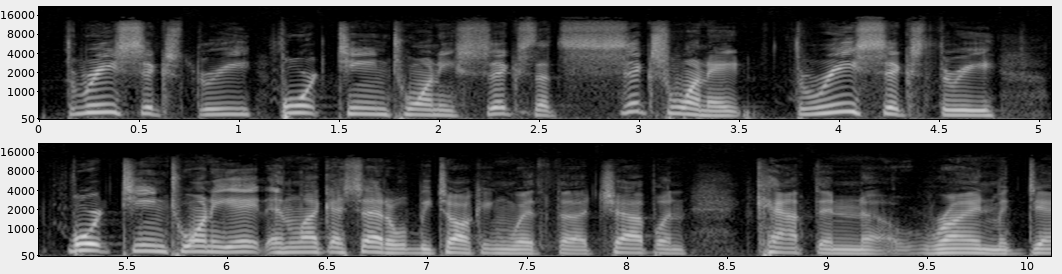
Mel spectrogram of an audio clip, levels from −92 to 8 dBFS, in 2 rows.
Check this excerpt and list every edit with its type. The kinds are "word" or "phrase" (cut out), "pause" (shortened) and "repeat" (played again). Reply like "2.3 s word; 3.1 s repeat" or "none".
1.1 s pause

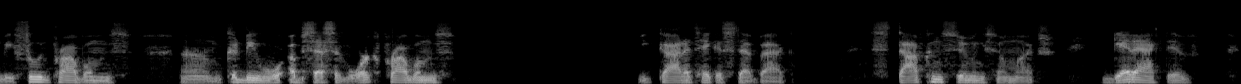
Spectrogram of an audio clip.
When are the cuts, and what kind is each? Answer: 1.7 s pause

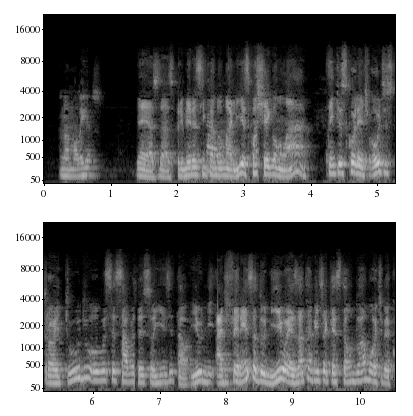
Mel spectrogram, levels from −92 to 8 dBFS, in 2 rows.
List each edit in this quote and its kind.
3.2 s word; 4.2 s word; 6.6 s word

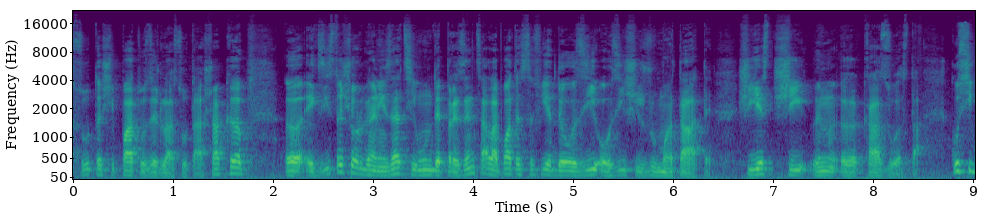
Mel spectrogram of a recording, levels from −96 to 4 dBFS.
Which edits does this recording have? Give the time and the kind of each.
4.3 s word; 7.0 s word

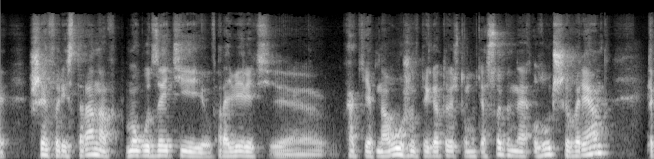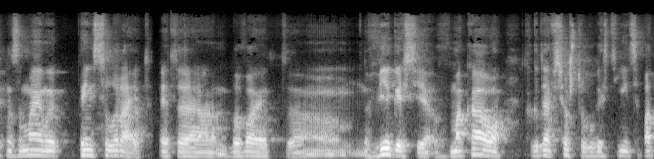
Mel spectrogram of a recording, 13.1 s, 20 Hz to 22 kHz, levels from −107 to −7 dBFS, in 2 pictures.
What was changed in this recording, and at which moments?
1.2 s pause; 2.1 s word; 3.7 s phrase; 6.5 s word; 8.1 s pause

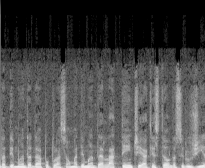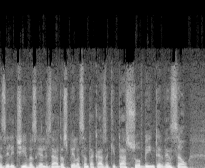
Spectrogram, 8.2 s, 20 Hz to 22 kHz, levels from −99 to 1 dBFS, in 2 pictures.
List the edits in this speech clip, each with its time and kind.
none

